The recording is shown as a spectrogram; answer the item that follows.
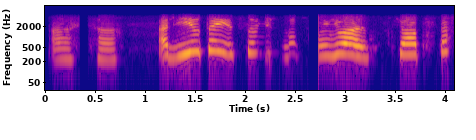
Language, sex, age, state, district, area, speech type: Kashmiri, female, 18-30, Jammu and Kashmir, Shopian, rural, conversation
